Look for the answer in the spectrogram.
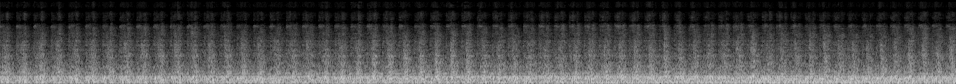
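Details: GE GUD27ESSM1WW stacked washer-dryer spinning empty: loud, heavy rumbling thump about one and a half times a second; banging during the spin cycle.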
